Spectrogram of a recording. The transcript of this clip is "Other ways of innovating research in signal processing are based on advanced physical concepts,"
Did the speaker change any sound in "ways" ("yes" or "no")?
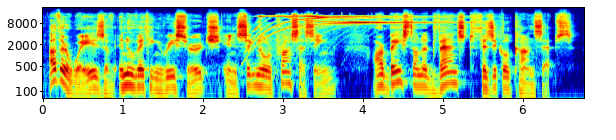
no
